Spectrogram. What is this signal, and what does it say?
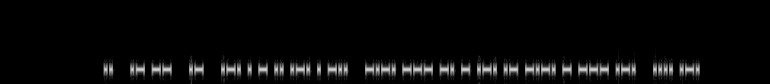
Morse code, heard as a keyed tone, about 48 wpm, 700 Hz. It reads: I AM A RETIRED CONTRACTOR HR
